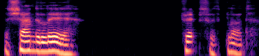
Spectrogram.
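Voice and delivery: slow narration with long suspenseful pauses; ominous scene setting. Acted. Game master revealing blood on the stage, ominous. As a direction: let each horror land slowly, softening on the drips.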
